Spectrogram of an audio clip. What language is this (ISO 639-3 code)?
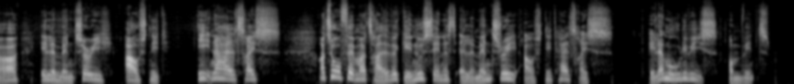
dan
